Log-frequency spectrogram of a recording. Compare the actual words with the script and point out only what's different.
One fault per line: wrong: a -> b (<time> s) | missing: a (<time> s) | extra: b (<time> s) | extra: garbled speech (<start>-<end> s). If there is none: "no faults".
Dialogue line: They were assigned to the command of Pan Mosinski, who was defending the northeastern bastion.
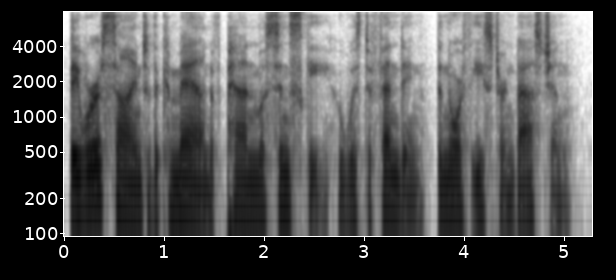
no faults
